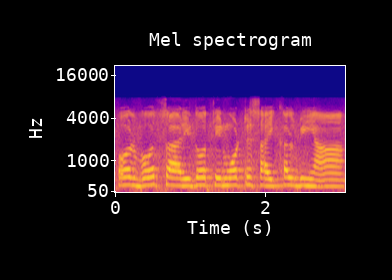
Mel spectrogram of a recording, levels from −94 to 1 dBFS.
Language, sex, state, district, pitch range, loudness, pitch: Hindi, female, Haryana, Charkhi Dadri, 220-240 Hz, -13 LUFS, 230 Hz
